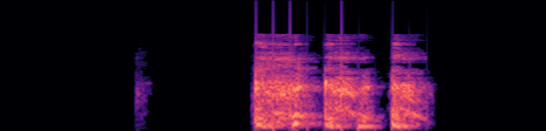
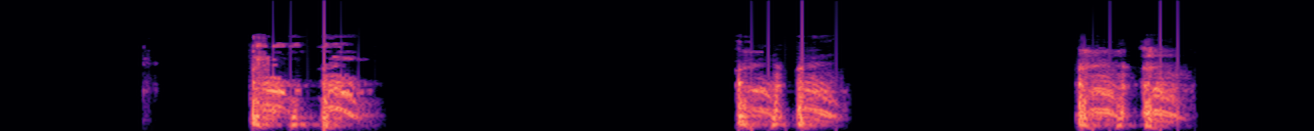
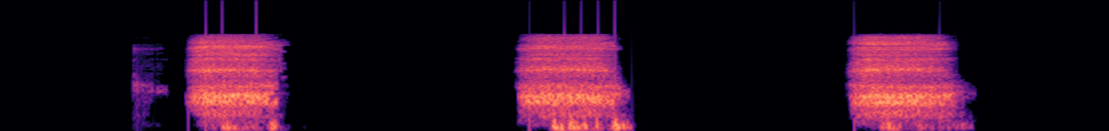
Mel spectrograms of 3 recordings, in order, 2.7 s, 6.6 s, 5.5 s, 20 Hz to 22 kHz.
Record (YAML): cough_length: 2.7 s
cough_amplitude: 27642
cough_signal_mean_std_ratio: 0.4
three_cough_length: 6.6 s
three_cough_amplitude: 32399
three_cough_signal_mean_std_ratio: 0.34
exhalation_length: 5.5 s
exhalation_amplitude: 29280
exhalation_signal_mean_std_ratio: 0.44
survey_phase: beta (2021-08-13 to 2022-03-07)
age: 18-44
gender: Male
wearing_mask: 'No'
symptom_none: true
symptom_onset: 5 days
smoker_status: Current smoker (e-cigarettes or vapes only)
respiratory_condition_asthma: false
respiratory_condition_other: false
recruitment_source: REACT
submission_delay: 4 days
covid_test_result: Negative
covid_test_method: RT-qPCR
